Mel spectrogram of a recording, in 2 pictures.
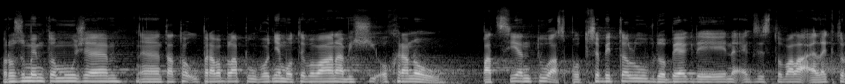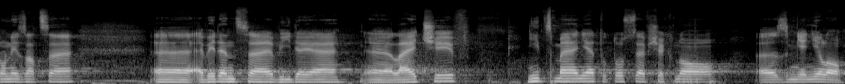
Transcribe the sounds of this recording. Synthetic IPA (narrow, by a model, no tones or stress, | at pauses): ɾo̞zumɪmt̪o̞muʒɛt̪at̪o̞ʔuːpɾavabɪlapuːvo̞dɲɛmo̞t̪ɪvo̞vaːnavɪʃiːʔo̞xɾano̞w | pat͡sɪjɛnt̪uːaspo̞t̪r̝̥ɛbɪt̪ɛluːvdo̞bjɛɡdɪnɛ̰ʔɛɡzɪst̪ovala̰ʔɛlɛkt̪ɾo̞nɪzat͡sɛ | ʔɛ̰vɪdɛnt͡sɛviːdɛjɛ | lɛːt͡ʃɪf | ɲɪt͡smɛːɲɛt̪o̞t̪o̞sɛfʃɛxno̞ | zmɲɛɲɪlo̞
